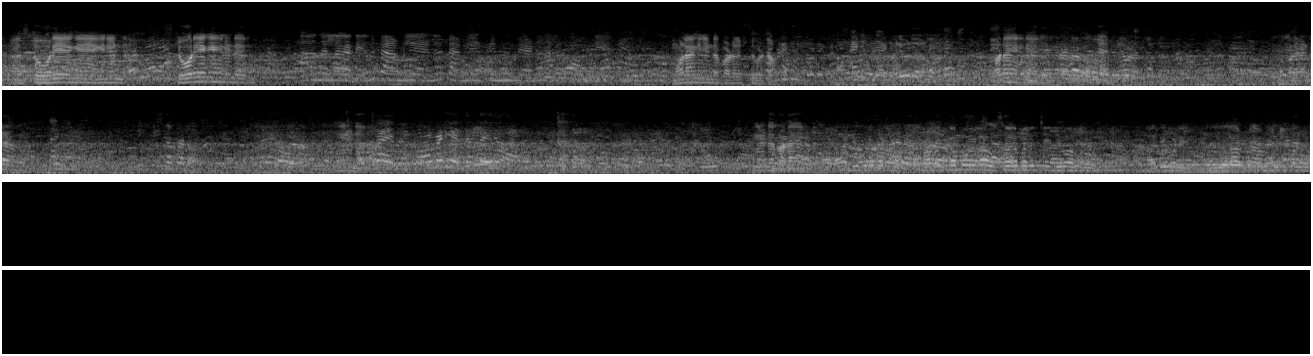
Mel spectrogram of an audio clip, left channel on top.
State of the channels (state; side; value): silent; right; 54 dB below the other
